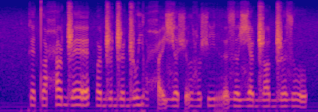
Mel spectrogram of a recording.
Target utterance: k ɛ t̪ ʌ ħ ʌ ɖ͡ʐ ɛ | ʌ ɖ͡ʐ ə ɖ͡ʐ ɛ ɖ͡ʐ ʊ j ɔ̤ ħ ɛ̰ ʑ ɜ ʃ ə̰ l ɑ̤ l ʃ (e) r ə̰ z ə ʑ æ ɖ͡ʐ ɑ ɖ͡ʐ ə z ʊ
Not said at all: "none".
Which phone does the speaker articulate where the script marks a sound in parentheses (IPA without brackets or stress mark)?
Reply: i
